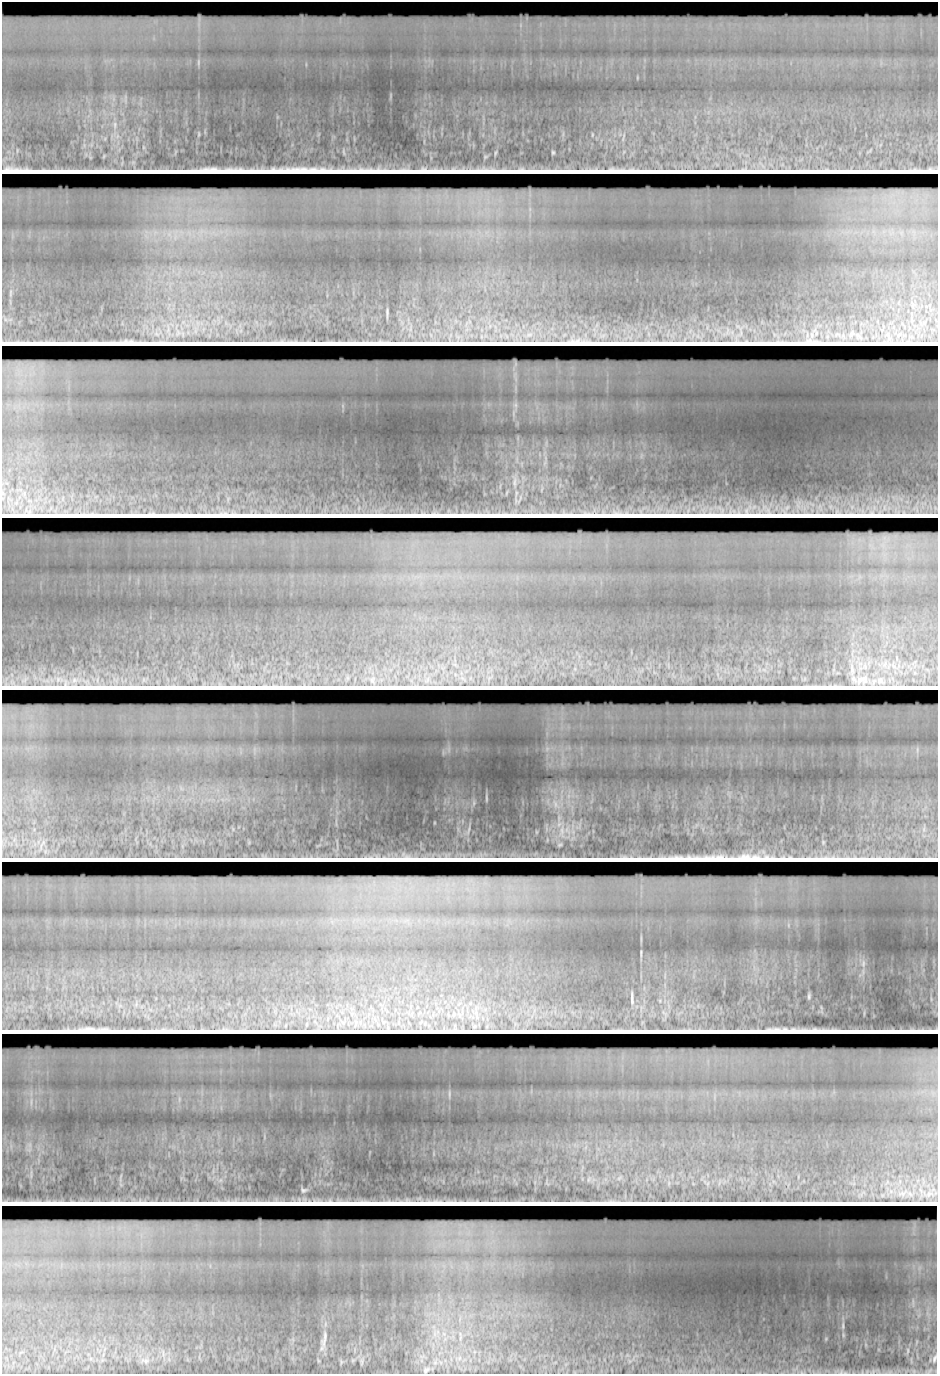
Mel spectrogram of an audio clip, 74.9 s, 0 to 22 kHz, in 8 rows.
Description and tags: Ocean waves at Point Reyes.
oceanwaves-6&7 are from different parts of the same recording and edited to be combined and looped.
field-recording, ocean, slosh, beach, water, stereo, sea, splash, loop, wet, close, seashore, Point-Reyes, waves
